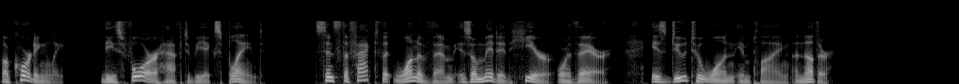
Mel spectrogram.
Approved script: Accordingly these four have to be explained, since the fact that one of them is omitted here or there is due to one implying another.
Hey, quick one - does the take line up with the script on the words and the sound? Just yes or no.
yes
